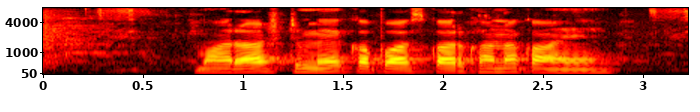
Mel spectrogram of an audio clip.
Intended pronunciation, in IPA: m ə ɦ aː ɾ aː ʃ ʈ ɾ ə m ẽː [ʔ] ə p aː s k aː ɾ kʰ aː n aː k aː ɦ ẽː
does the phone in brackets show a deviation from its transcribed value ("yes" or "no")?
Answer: yes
